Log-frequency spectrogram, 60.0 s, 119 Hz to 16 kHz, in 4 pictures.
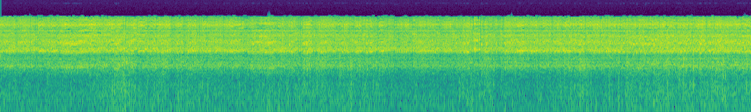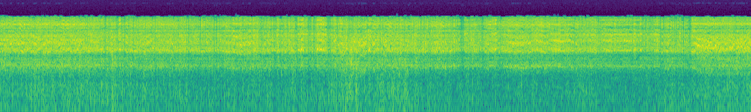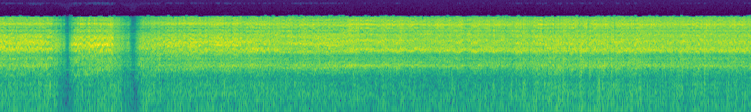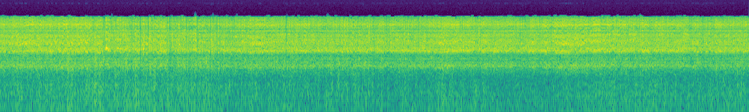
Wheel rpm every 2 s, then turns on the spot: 230, 230, 230, 230, 230, 230, 230, 230, 230, 230, 230, 230, 230, 230, 220, 170, 130, 210, 220, 230, 220, 240, 230, 230, 230, 230, 230, 240, 230, 230.
none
